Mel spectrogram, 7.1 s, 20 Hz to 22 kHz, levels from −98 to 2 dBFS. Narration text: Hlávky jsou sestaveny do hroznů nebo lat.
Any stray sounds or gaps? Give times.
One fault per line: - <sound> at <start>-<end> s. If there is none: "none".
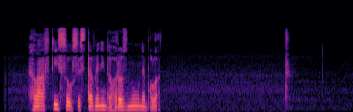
none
